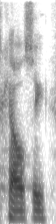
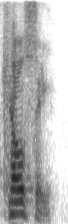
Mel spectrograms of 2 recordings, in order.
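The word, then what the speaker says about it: Kelce: they just recorded um because you have Jason Kelsey versus Travis Kelsey there is petitions going around for Mama Kelsey to flip the coin um by the way learn something um it's not pronounced Kelsey is it Kelsea right it's Kels yeah and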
